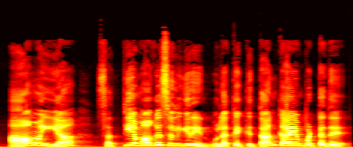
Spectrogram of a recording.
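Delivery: plain reading voice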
